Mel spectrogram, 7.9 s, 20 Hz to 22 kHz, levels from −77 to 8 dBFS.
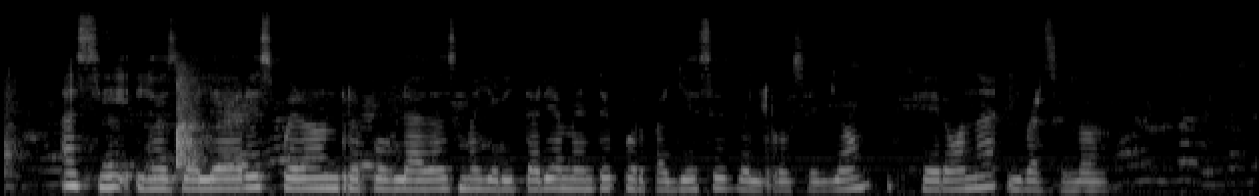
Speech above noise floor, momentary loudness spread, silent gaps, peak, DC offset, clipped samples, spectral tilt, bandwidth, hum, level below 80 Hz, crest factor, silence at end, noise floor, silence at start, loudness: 24 dB; 13 LU; none; -14 dBFS; under 0.1%; under 0.1%; -5.5 dB/octave; 16.5 kHz; none; -76 dBFS; 22 dB; 0.4 s; -59 dBFS; 0.05 s; -36 LUFS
